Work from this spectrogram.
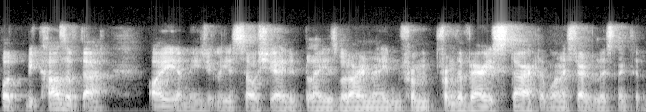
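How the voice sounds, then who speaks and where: A man with a Dublin accent at a very fast pace. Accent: Dublin Irish. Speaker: music fan guest. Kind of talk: interview. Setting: phone call.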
